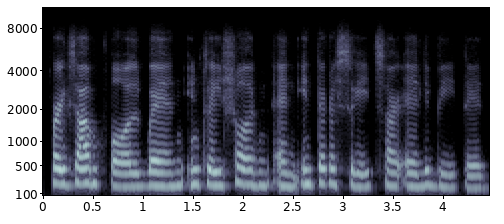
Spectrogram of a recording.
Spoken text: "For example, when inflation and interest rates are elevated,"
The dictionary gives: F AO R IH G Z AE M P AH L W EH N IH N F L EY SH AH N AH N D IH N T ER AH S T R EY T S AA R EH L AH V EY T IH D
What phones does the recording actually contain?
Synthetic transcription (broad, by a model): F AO R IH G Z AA M P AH L W EH N IH N F L EY SH AH N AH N D IH N T ER AH S T R EY T S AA R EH L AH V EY T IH D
